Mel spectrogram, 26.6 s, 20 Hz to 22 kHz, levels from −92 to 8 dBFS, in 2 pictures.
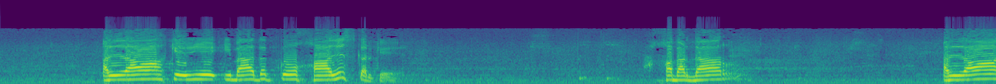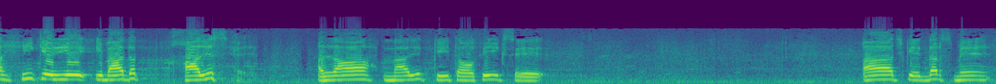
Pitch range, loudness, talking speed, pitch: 110-180 Hz, -8 LUFS, 55 wpm, 165 Hz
